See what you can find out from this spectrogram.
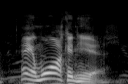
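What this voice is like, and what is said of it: Exaggerated New York Brooklyn accent. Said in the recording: “shitty New York, Brooklyn landlord accent”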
